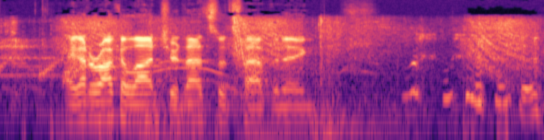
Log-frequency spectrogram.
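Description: A cartoon explosion bursts with a bang.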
